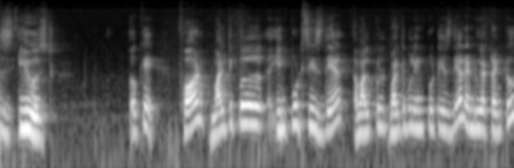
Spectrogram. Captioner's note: conversation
